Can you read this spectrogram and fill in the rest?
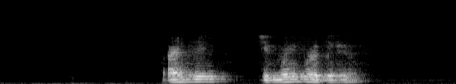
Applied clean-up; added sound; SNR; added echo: neural mask model DeepFilterNet 3.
